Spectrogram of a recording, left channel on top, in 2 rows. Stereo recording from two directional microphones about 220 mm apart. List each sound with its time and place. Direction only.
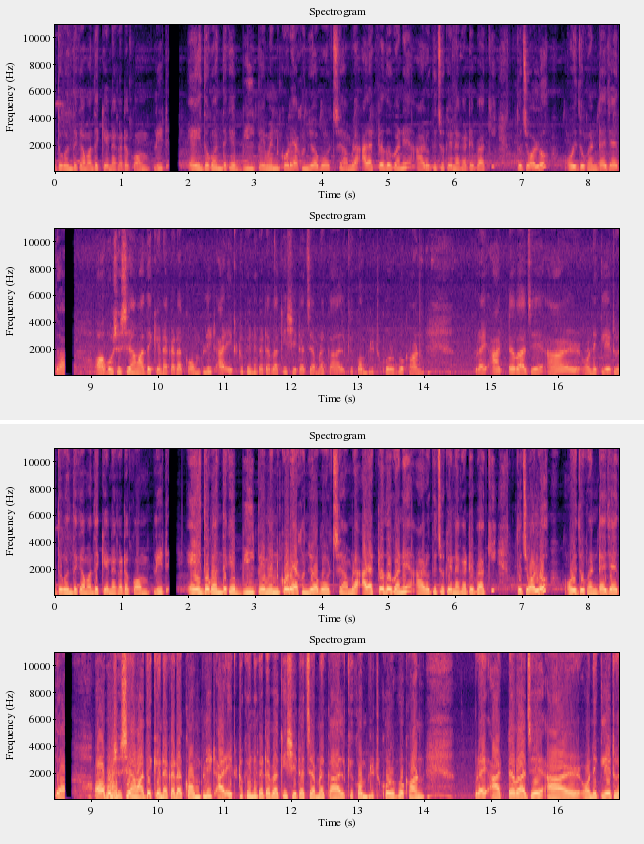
0.0 s speech: 30° right (ahead or behind)
9.0 s speech: 50° right (ahead or behind)
14.8 s speech: 50° right (ahead or behind)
